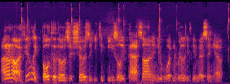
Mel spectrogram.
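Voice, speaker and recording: A man's voice: mid-range voice, fast. A young man, chatting casually as a podcast co-host. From Canada. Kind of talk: casual group chat. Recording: faint noise, keyboard clicks.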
